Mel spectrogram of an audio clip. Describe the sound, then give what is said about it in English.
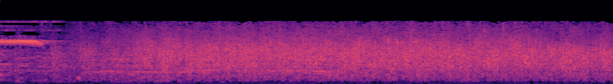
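A brief, shrill game show whistle blows for under a second, marking time up as a panellist is still speaking, and is immediately followed by loud, steady applause that carries on to the end. “you've got extra points and securing one for speaking as the whistle went”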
